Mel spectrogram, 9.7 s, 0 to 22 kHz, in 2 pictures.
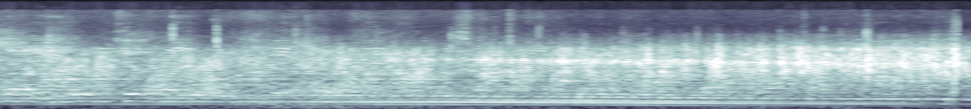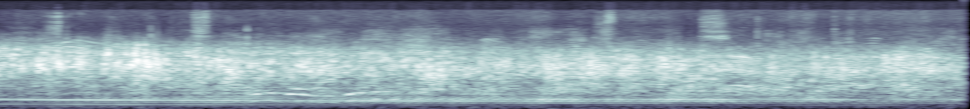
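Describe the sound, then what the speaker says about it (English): A North American P-51D Mustang flies a display at an airshow, its propeller engine droning steadily and shifting in pitch as it passes, under a commentator's voice. "North American P51D Mustang being presented for you today"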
